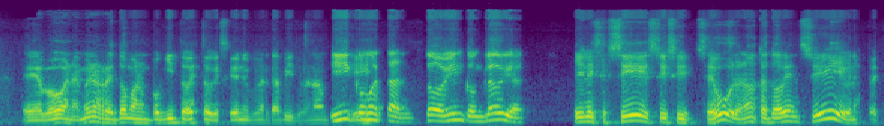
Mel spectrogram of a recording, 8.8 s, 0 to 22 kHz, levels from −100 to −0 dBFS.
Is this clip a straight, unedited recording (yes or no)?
no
